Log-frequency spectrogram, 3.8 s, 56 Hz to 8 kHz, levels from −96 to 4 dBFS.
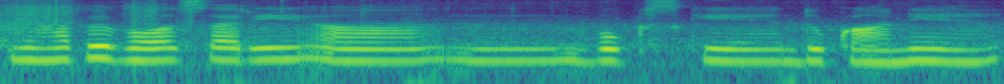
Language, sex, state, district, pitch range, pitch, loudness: Hindi, female, Haryana, Jhajjar, 220-235 Hz, 225 Hz, -16 LUFS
